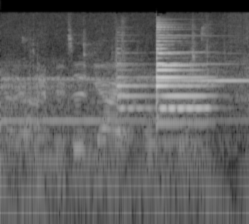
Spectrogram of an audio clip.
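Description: Steady ringing tones hang on at a moderate level in a punk band's album track, with faint voices under them. About one and a half seconds in, a bell-like chime is struck and rings on.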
